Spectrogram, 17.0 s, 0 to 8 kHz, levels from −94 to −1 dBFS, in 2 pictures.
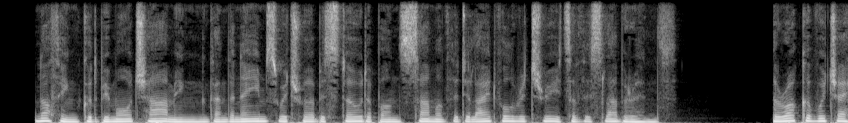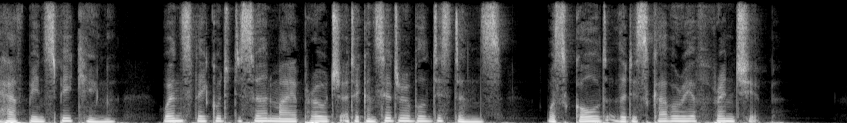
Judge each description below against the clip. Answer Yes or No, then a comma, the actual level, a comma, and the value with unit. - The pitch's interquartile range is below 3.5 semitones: Yes, average, 2.8 semitones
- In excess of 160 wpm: No, average, 155 wpm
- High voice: No, medium, 140 Hz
